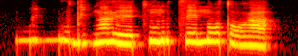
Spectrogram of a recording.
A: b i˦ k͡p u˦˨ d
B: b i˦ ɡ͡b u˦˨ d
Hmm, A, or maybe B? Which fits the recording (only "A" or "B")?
B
